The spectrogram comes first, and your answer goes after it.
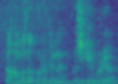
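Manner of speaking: low-key Jeolla dialect threat; a mild Jeolla father warning; understated Jeolla-dialect scolding; Jeolla dialect dad. Retold or imitated. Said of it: "전라도는 좀 분위기가 좀 약간 삭막해".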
